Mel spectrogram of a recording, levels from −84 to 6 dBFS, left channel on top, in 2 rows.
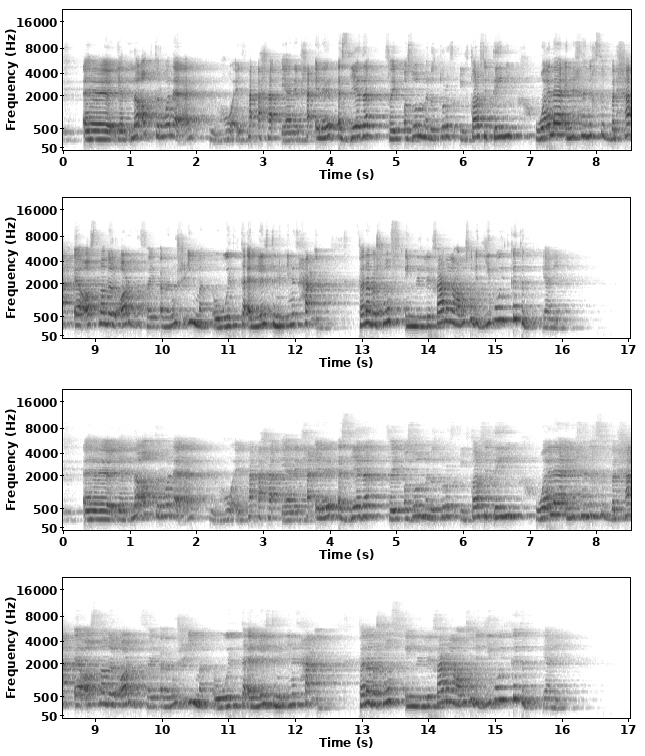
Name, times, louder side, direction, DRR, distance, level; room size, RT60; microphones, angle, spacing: voice 1, 0.3-4.6 4.9-6.7 7.1-12.4 13.0-16.0, left 2 dB, 60° left, 2 dB, 0.9 m, -23 dB
11.5 x 9.4 x 2.4 m, 1.2 s
head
